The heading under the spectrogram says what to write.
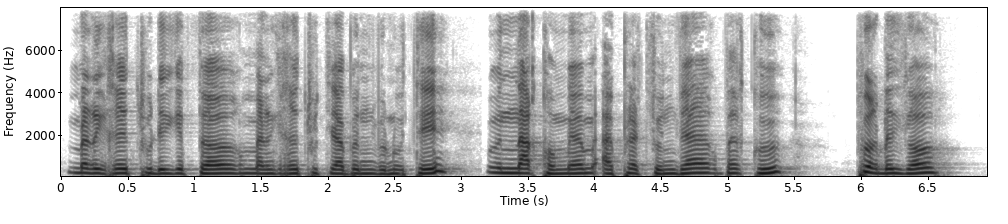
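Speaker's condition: Profound deafness from birth, profound, congenital

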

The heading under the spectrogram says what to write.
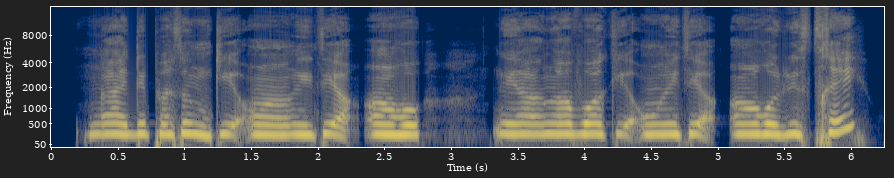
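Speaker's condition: Down syndrome, trisomy 21

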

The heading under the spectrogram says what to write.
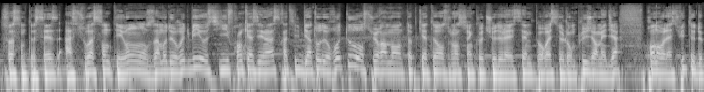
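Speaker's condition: No condition

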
